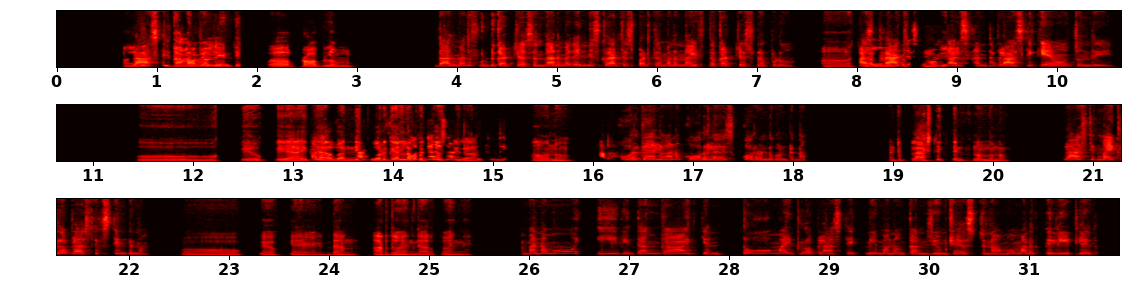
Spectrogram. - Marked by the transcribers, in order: in English: "చాపింగ్"; in English: "ప్రాబ్లమ్?"; in English: "ఫుడ్ కట్"; in English: "స్క్రాచెస్"; in English: "నైఫ్‌తో కట్"; in English: "స్క్రాచెస్‌లో"; in English: "కట్"; in English: "మైక్రోప్లాస్టిక్స్"; in English: "డన్"; in English: "మైక్రోప్లాస్టిక్‌ని"; in English: "కన్స్యూమ్"
- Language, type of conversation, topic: Telugu, podcast, పర్యావరణ రక్షణలో సాధారణ వ్యక్తి ఏమేం చేయాలి?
